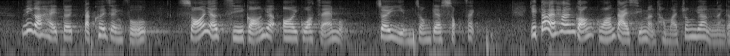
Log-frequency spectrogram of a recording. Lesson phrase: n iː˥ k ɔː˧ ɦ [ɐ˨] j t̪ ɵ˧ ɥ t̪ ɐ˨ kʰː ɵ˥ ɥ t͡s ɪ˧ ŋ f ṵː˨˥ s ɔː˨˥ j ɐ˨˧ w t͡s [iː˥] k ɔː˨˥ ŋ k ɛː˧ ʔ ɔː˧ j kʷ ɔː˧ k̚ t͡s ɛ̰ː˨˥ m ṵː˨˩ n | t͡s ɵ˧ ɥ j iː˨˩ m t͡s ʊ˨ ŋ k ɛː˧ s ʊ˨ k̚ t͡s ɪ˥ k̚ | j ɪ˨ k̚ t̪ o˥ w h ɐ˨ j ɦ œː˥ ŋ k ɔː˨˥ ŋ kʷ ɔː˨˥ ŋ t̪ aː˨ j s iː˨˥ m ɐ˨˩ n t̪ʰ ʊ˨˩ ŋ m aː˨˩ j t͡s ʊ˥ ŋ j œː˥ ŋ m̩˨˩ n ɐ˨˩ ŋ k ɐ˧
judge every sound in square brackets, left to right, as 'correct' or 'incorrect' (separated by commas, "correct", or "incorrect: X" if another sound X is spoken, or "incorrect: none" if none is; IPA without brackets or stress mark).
correct, incorrect: iː˨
